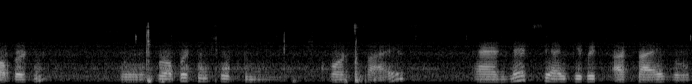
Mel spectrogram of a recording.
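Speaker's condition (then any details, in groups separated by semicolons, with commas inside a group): No condition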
